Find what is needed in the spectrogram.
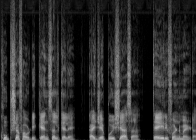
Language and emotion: Goan Konkani, neutral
